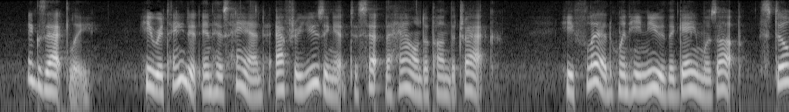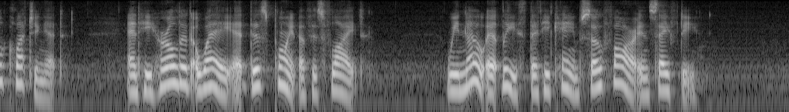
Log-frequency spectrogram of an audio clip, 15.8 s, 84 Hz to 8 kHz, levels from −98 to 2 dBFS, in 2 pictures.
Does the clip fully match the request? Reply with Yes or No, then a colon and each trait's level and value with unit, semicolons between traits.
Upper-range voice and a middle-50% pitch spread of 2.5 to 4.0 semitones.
No: high, 200 Hz; average, 4.8 semitones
